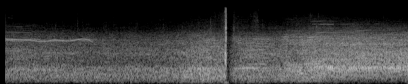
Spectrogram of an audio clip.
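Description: Ballpark crowd noise, then one sharp crack of a wooden bat hitting the pitched baseball about two seconds in, after which the crowd noise swells.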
